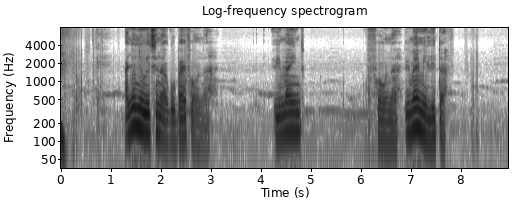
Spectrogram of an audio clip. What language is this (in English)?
Nigerian Pidgin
